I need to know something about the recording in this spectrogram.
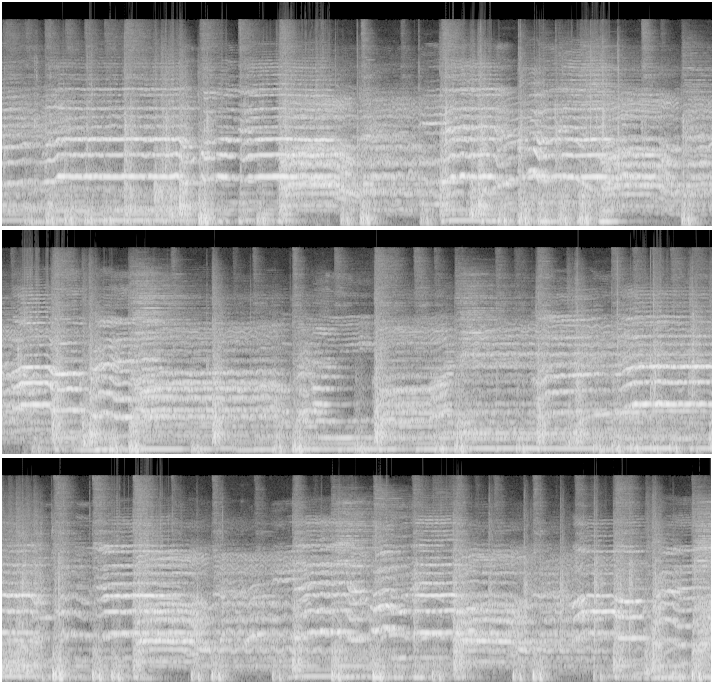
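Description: Gospel singing by a church choir and congregation, sustained melodic lines over a steady bass accompaniment with regular percussive hits.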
